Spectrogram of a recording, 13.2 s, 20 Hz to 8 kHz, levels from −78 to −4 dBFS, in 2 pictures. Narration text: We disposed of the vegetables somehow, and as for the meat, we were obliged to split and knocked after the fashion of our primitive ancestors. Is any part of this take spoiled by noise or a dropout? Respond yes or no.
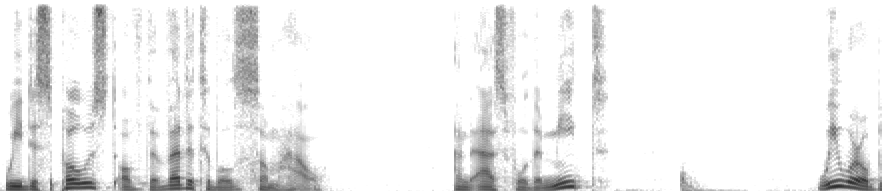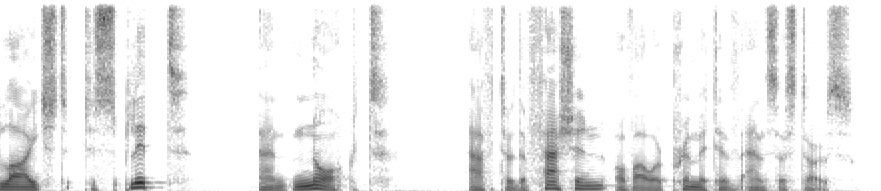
yes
